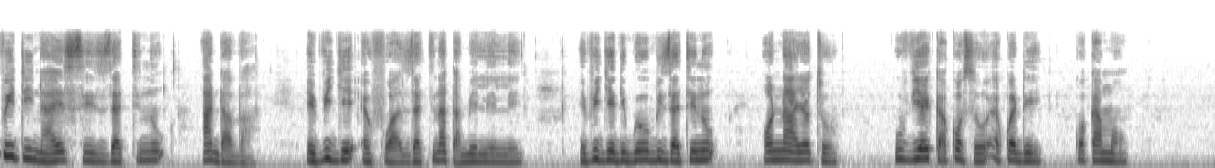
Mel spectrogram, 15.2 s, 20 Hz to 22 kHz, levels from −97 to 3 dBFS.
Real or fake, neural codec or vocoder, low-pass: real; none; 10.8 kHz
